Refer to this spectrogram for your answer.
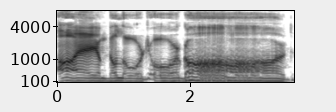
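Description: A man puts on a character voice at a medium pitch. It sounds raspy. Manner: grand, solemn.

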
